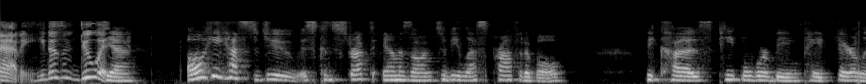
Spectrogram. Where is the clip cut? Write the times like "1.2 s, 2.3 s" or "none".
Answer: 1.8 s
